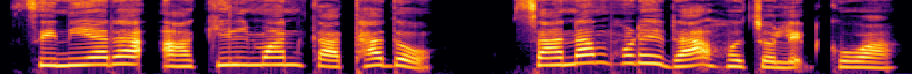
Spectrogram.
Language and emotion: Santali, sad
